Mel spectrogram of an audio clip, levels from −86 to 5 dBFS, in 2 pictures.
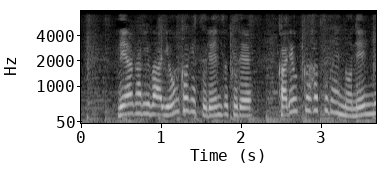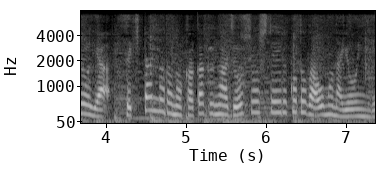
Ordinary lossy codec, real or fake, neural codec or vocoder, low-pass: AAC, 32 kbps; fake; codec, 44.1 kHz, 7.8 kbps, DAC; 7.2 kHz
